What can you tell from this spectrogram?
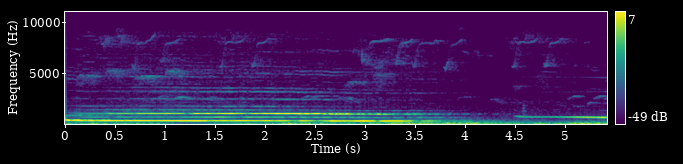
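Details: A howling dog holds one long, even note for about four seconds before it breaks off, then starts a second drawn-out tone, with a steady low hum underneath.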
